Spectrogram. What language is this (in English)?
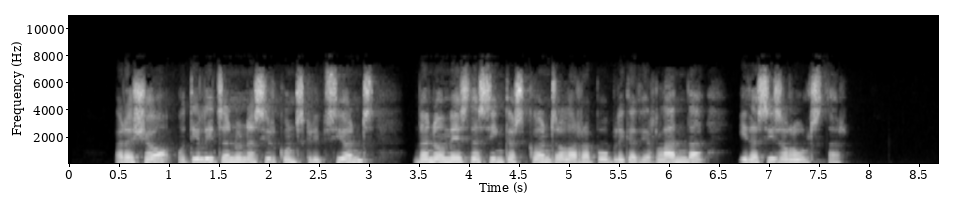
Catalan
